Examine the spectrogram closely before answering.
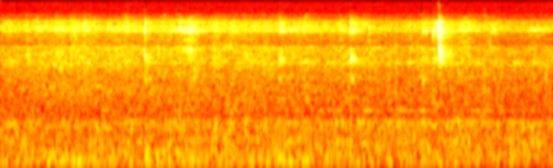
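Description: A spoon clicking and scraping against a plate a few times as food is scooped up, over a steady low background hum.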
